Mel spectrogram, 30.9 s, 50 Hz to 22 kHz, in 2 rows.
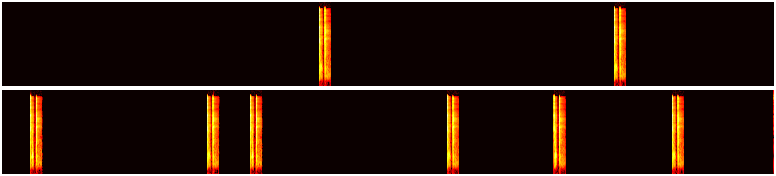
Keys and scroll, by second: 0.9 x, 1.8 >.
